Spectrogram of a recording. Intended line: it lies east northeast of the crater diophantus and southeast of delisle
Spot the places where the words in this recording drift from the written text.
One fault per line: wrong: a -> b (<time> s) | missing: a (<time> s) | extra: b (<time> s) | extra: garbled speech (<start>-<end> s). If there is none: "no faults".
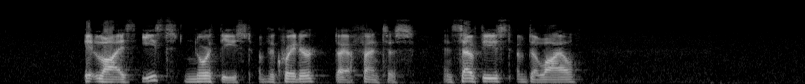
no faults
